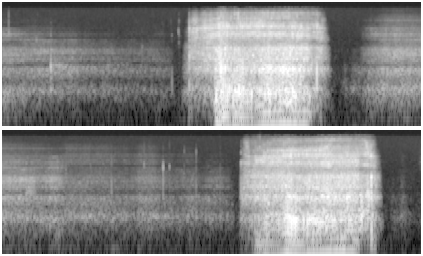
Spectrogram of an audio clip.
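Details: Person sleeping and snoring heavily: two loud, harsh, rattling snores on breathing in, each about two seconds, separated by a quieter breath out.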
